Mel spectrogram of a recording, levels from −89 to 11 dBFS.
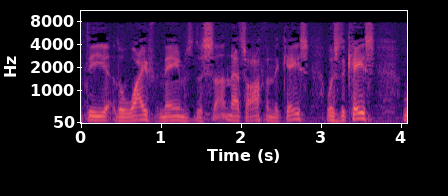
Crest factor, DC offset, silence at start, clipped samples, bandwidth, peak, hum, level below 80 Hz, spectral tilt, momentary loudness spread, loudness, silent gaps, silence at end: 20 dB; under 0.1%; 0 s; under 0.1%; 8 kHz; -8 dBFS; none; -58 dBFS; -4 dB/octave; 7 LU; -27 LUFS; none; 0 s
